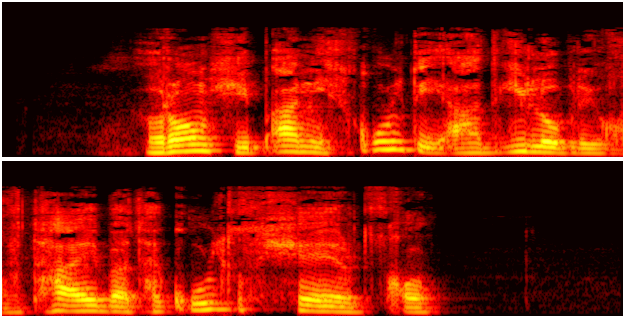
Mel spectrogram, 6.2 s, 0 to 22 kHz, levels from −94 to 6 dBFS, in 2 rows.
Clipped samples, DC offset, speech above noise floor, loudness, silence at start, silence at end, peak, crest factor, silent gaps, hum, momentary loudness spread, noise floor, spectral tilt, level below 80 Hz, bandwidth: under 0.1%; under 0.1%; 52 dB; -25 LUFS; 0.75 s; 0.95 s; -6 dBFS; 18 dB; none; none; 11 LU; -76 dBFS; -6 dB/octave; -70 dBFS; 11.5 kHz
